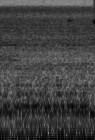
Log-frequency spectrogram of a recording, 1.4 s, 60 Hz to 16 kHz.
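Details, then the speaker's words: 2009 Cadillac Escalade V8 at idle after oil pickup tube replacement, oil pressure risen from 19-20 to 39-40 psi: deep even rumble with no ticking or knocking; healthy. "all right so at idle now before I did this it was at 19 to 20 psi at idle now it's at 3940"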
